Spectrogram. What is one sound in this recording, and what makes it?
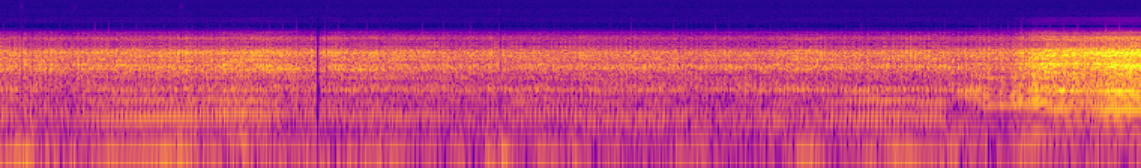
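A dirt bike engine roars up close, revving up and down.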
